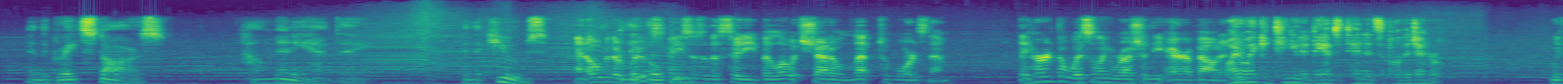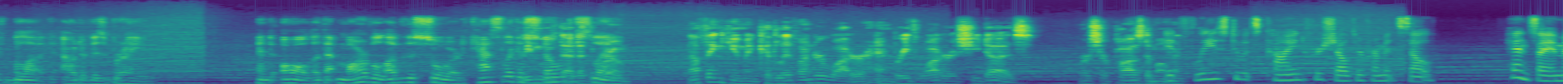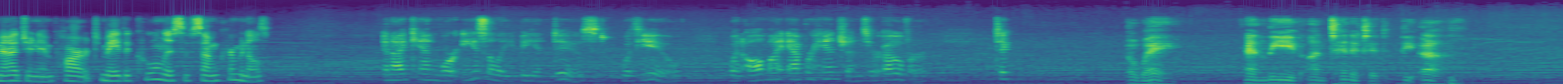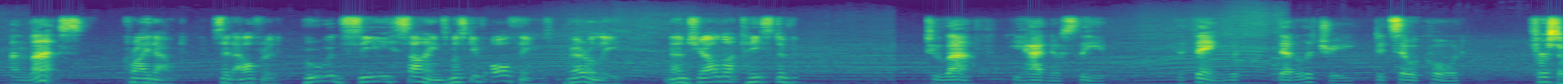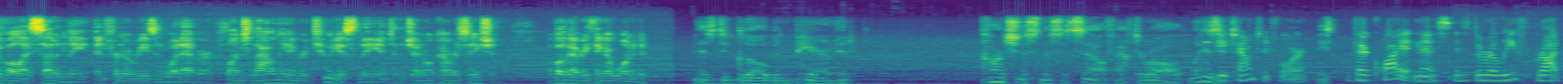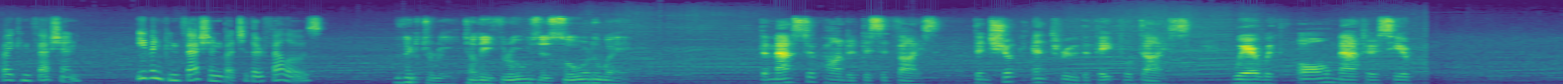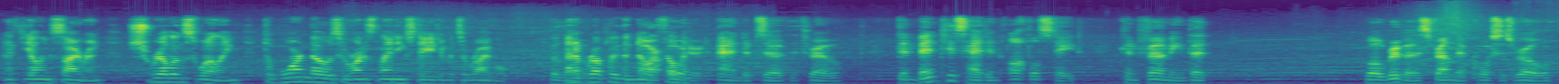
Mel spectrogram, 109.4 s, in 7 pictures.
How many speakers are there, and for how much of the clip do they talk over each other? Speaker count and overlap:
8, about 5%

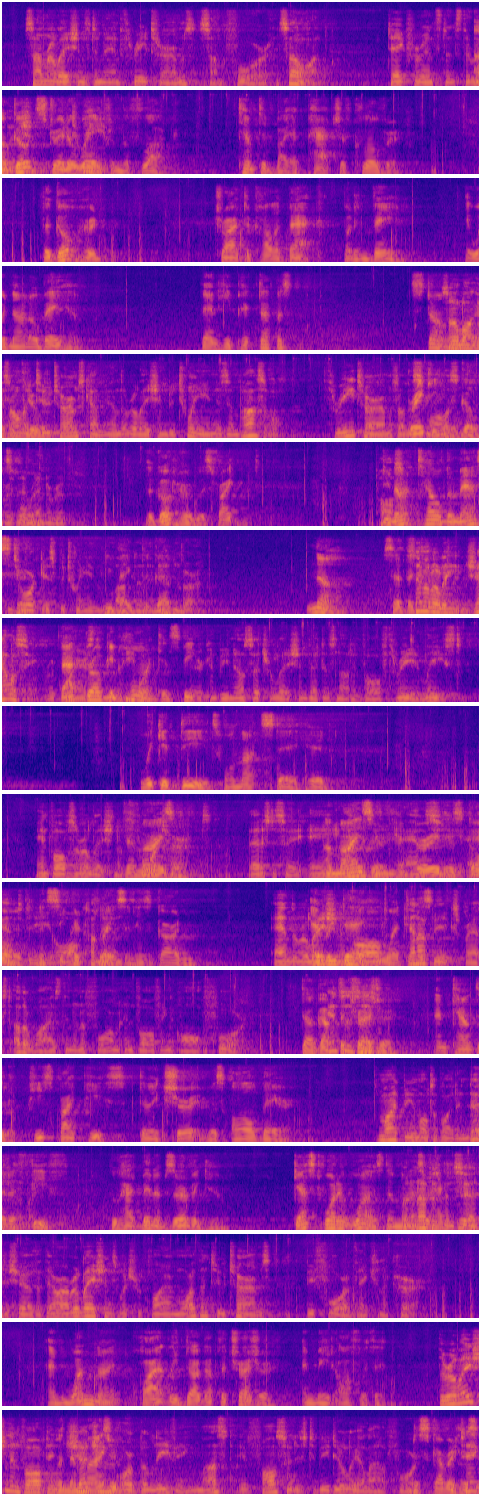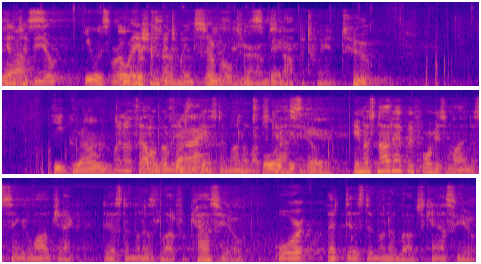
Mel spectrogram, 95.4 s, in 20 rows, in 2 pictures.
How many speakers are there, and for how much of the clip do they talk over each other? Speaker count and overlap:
2, about 26%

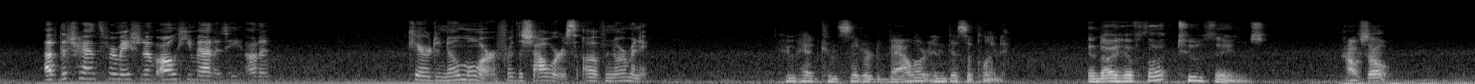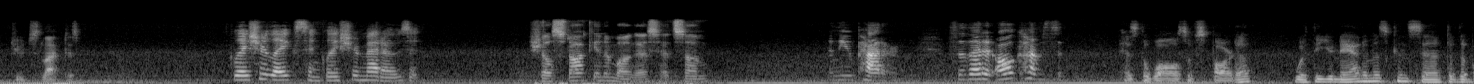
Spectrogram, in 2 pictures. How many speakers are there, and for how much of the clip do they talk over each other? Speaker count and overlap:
7, no overlap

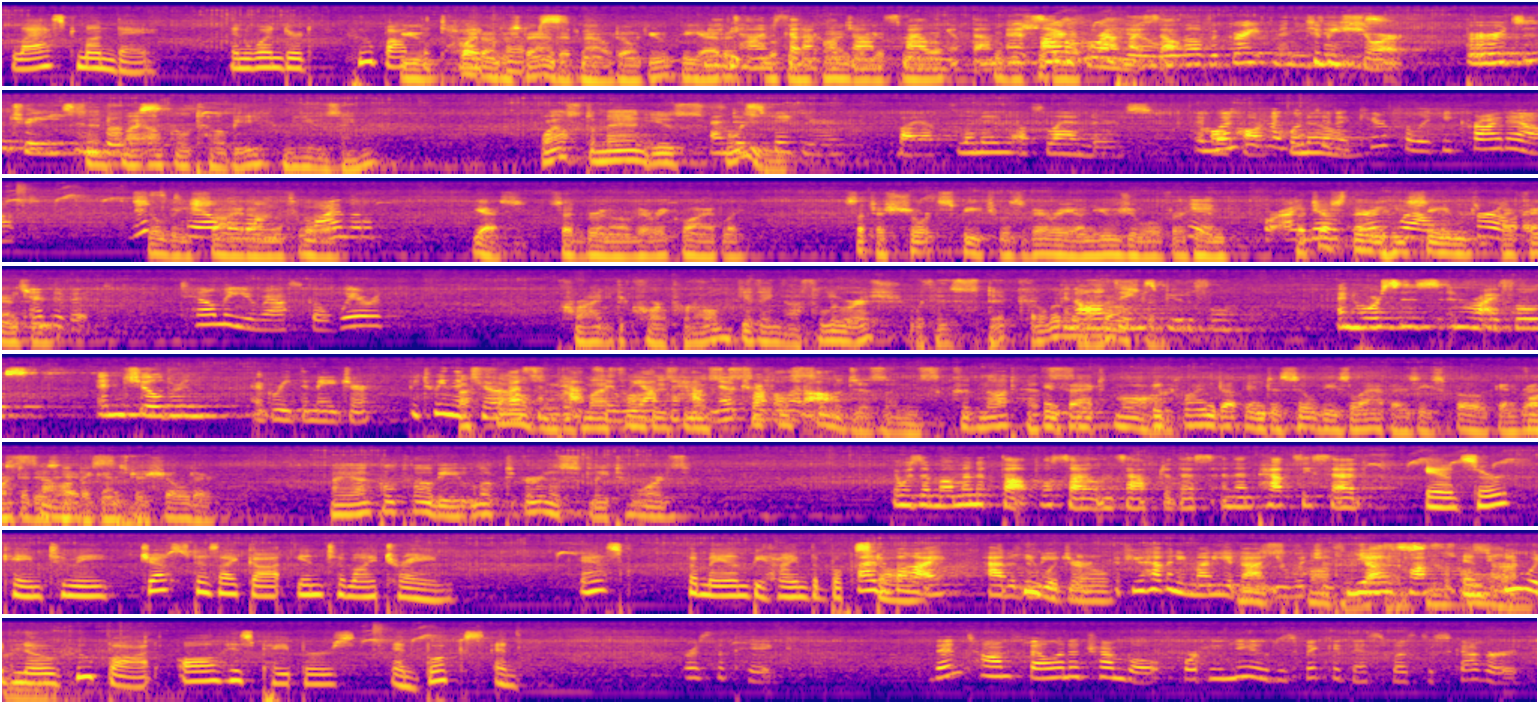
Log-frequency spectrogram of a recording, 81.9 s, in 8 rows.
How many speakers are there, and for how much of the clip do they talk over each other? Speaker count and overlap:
7, about 30%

